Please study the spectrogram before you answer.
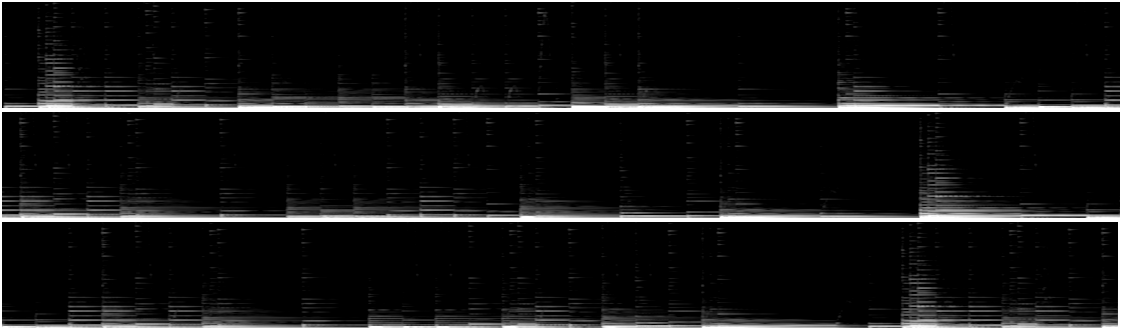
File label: BANDURKA; Zaplutalys hmary v smerekah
